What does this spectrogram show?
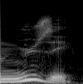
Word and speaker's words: musée: Un musée. Final not pronounced. Un musée.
